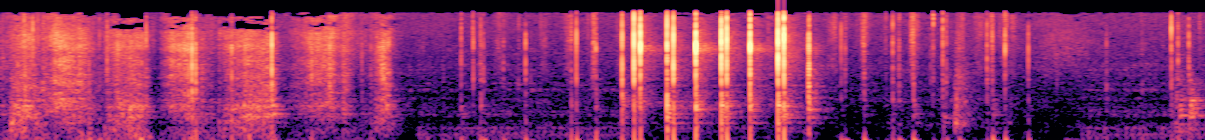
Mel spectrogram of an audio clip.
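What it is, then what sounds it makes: Plastic yogurt cup. A tall, hand-sized blue-and-white yogurt cup, likely plastic with a printed label and a lid that seems sealed, possibly full, is held in one hand and tapped and scratched on its side with long manicured nails. Dense scraping fills the first two seconds, followed by a run of short, dry, hollow-sounding taps with some bright clicking edges that die out almost instantly.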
